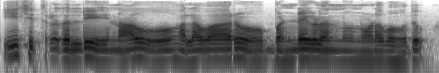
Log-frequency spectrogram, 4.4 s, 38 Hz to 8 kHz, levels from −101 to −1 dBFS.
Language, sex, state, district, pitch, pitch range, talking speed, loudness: Kannada, male, Karnataka, Bangalore, 105 Hz, 100-110 Hz, 80 wpm, -16 LUFS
